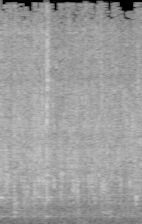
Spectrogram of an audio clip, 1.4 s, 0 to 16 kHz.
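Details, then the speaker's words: Waste motor oil distillation still, heated reactor with reduced reflux, temperature around 310 °C, controller set 410 °C: hissing, bubbling boil with sharp pops as water droplets in the collected oil flash to steam. "so I decided to reduce the amount of reflux within the reactor now you can hear there some"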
